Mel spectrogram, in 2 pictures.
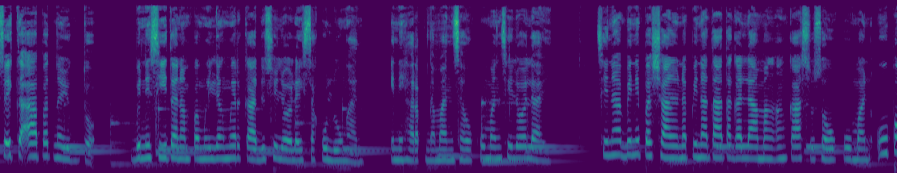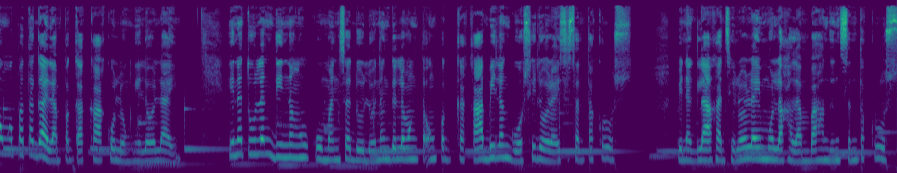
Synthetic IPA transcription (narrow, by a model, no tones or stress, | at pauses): sɐʔɪkɐʔaːpɐt̪̚nɐjʊɡ̚t̪o̞ʔbɪnɪsiːt̪ɐnɐŋpɐmiljɐŋmɛɾkaːd̪o̞sɪlo̞ːlɐjsɐkʊluːŋɐnʔɪnɪɦɐɾap̚nɐmansɐhʊkuːmɐnsɪlolɐj | sɪnaːbɪnɪpɐʃaːno̞nɐpɪnɐt̪aːt̪ɐɡɐlːaːmɐŋɐŋkaːso̞sɐhʊkuːmɐnuːpɐŋmɐpɐt̪ɐɡalɐŋpɐɡ̚kɐkakʊloŋnɪlo̞ːlɐj | hɪnɐt̪uːlɐnd̪ɪnːɐŋhʊkuːmɐnsɐd̪ulo̞nɐŋd̪ɐlɐwaŋt̪ɐʔo̞ŋpɐɡ̚kɐkaːbɪlɐŋɡo̞sɪloːlɐjsɐsant̪ɐkɾus | pɪnɐɡlaːkɐd̪̚sɪlo̞ːlɐjmʊlakɐlɐmbaɦɐŋɡaŋsant̪ɐkɾus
